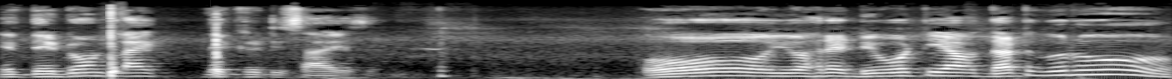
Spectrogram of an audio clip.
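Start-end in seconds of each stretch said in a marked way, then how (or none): 3.2-5.9 slow, drawn-out, high-pitched sarcastic tone. Retelling how critics mock a devotee: imitating sarcastic critics. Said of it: "They will do a sarcastic remarks".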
